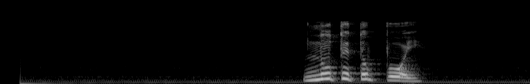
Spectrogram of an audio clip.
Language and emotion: Russian, angry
